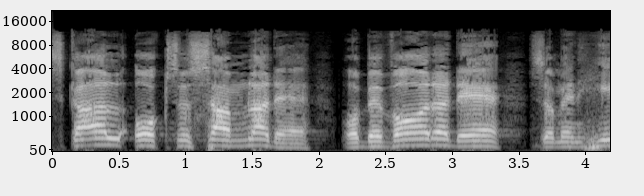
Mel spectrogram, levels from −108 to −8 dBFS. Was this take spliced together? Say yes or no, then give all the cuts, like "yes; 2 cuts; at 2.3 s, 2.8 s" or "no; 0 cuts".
no; 0 cuts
